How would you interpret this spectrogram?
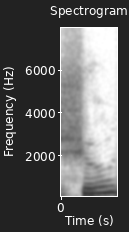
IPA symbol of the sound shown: u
